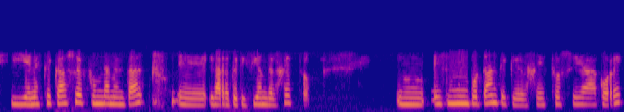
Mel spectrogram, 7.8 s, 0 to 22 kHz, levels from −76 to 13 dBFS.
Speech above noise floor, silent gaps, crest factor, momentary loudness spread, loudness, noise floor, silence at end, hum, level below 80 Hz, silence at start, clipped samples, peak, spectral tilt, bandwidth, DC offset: 34 dB; none; 20 dB; 10 LU; -24 LUFS; -57 dBFS; 0.05 s; none; -70 dBFS; 0 s; under 0.1%; -4 dBFS; -8.5 dB/octave; 4.2 kHz; under 0.1%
